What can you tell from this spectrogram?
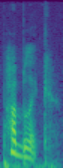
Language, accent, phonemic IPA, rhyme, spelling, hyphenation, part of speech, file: English, General American, /ˈpʌb.lɪk/, -ʌblɪk, public, publ‧ic, adjective / noun / verb, En-us-public.ogg
- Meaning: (adjective) Able to be known or seen by everyone; happening without concealment; open to general view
